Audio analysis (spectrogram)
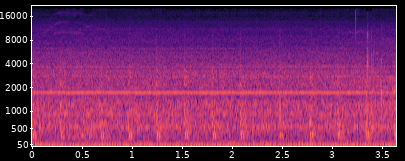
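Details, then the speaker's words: Creality Ender 5 Pro 3D printer as a print starts after bed adjustment: a light regular tick about three and a half times a second over the printer's hum; the cause is unknown. "so if you guys hear that ticking sound i don't know why it does that let me know"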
